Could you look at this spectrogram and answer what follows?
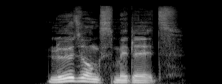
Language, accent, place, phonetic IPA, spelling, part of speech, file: German, Germany, Berlin, [ˈløːzʊŋsˌmɪtl̩s], Lösungsmittels, noun, De-Lösungsmittels.ogg
- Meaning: genitive singular of Lösungsmittel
